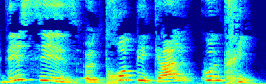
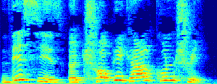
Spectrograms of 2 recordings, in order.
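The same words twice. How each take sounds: First: Slow French-accented English, hard T and French R. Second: TROPICAL and COUNTRY with ch for TR. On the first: Teacher showing the French way, French-accented English. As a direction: read it with a strong French accent. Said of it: "vraiment dit avec une prononciation française". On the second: Teacher showing the changed way, TROPICAL COUNTRY with ch. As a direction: say "chropical counchry" for TROPICAL COUNTRY. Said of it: "je vais devoir changer ma prononciation". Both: Shown as a demonstration.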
